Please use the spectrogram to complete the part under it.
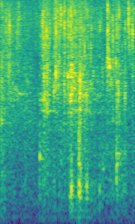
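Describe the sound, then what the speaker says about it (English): Water is wrung from soaked bedding for a worm bin, giving a few soft, close splashes and drips in a brief burst after a moment of quiet. "Squeeze the fresh water out"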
